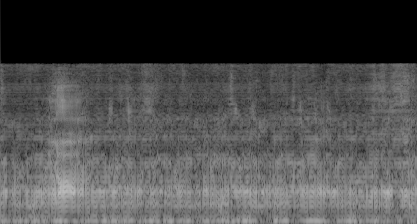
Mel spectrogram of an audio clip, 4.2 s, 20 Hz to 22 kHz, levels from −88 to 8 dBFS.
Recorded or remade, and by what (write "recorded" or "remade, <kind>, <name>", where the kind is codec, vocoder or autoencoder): remade, vocoder, HiFi-GAN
